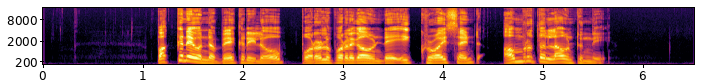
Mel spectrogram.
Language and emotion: Telugu, happy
